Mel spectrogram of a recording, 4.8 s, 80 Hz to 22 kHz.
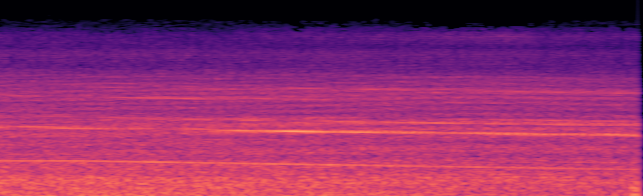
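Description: Jet engines of an MD-11 airliner in Microsoft Flight Simulator 2024 hum as a steady, moderately quiet drone with sustained whining tones, with no voices over it.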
